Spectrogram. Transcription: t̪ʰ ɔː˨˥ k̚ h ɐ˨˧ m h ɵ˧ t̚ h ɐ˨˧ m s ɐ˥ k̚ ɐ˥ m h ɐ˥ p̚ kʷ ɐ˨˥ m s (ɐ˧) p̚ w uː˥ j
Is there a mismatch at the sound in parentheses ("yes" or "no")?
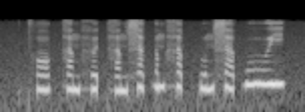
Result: yes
